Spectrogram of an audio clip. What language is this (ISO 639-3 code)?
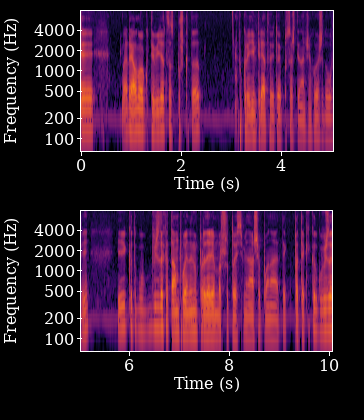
bul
